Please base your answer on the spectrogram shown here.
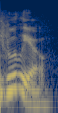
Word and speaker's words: Julio: you can call me Julio you pronounced it like the Spanish way oh yeah oops I'm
